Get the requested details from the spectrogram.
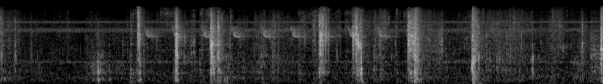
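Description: Dry bamboo leaves rustle and crackle as a hand pushes through them.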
